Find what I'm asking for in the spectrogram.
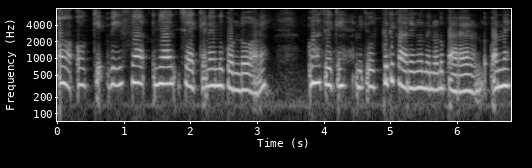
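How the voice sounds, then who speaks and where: A woman's voice: high-pitched, moderate pace, gravelly, pitched above the performer's own voice. A woman putting on a cooing, clingy young girl. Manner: sweet, cooing. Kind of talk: fan audio drama.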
